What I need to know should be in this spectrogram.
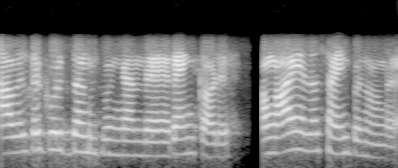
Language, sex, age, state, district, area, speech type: Tamil, female, 18-30, Tamil Nadu, Cuddalore, rural, conversation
